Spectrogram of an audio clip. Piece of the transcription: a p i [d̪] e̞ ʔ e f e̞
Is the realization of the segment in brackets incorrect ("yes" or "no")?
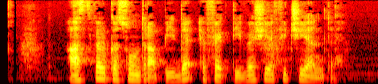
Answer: no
